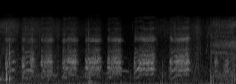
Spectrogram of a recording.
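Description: Chickens cluck repeatedly in a barn, a series of close, moderately loud rhythmic clucks in bursts with brief pauses, with no talking.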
